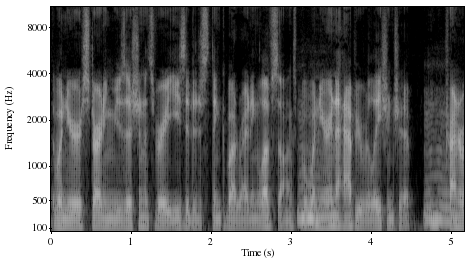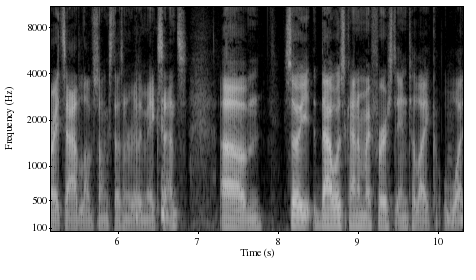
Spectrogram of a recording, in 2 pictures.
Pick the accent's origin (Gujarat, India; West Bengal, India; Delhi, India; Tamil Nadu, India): West Bengal, India; Kolkata; also born or lived in Malaysia; Like, first 10 years of my life, I grew up in India.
